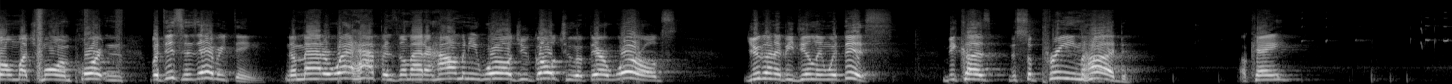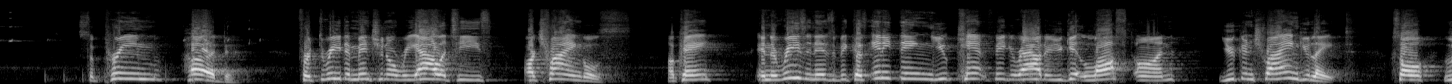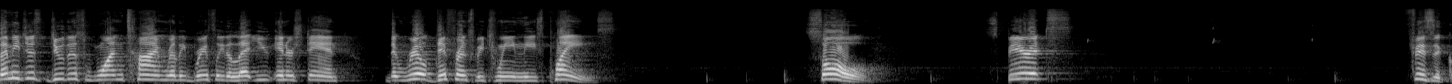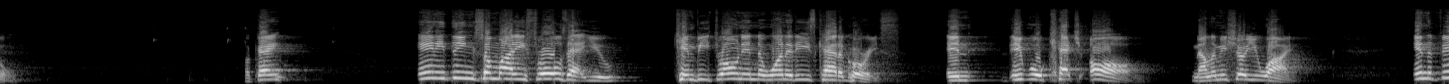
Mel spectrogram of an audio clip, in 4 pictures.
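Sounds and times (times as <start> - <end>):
faint high-pitched squeaks: 11.7 - 17.4, 36.0 - 42.8, 44.8 - 47.2.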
